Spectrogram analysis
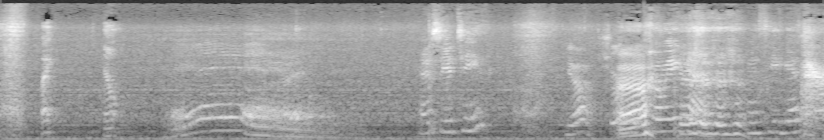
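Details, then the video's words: Angry domestic cat being examined and vaccinated yowls in drawn-out, bending moans, then a rapid burst of shaky cries, while people speak over and between the calls. "Angry Cat"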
